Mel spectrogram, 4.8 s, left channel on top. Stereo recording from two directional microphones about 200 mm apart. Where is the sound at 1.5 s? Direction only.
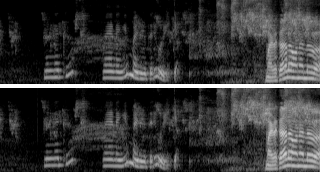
20° left (ahead or behind).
